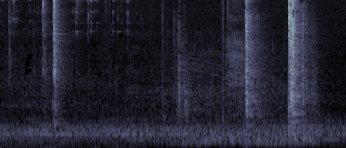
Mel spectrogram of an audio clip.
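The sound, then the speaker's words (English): Keys jingle and clink in a few bright, metallic bursts, the loudest two near the end, over a steady low hum with no talking, as a key is got out to unlock a door. “Okay, so if you just wait a few moments, I have a key. And we'll be going in this door right here.”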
